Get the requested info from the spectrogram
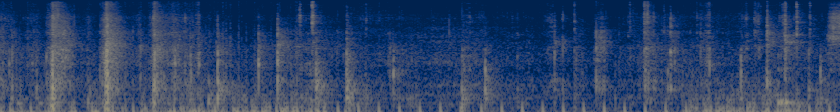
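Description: Foil paydirt pouch crinkling and crackling in the hands as it is picked at to open it: a dense, irregular run of small crisp clicks.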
